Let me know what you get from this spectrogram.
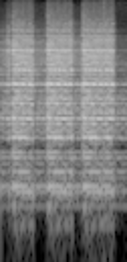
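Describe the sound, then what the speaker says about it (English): A chopped chord from an instrumental sample plays in Ableton Simpler, stabbing out in three sustained, loud, evenly spaced hits with brief silences between, each rich in harmonics. There is no speech. "chord chopped by itself sounds like this"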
